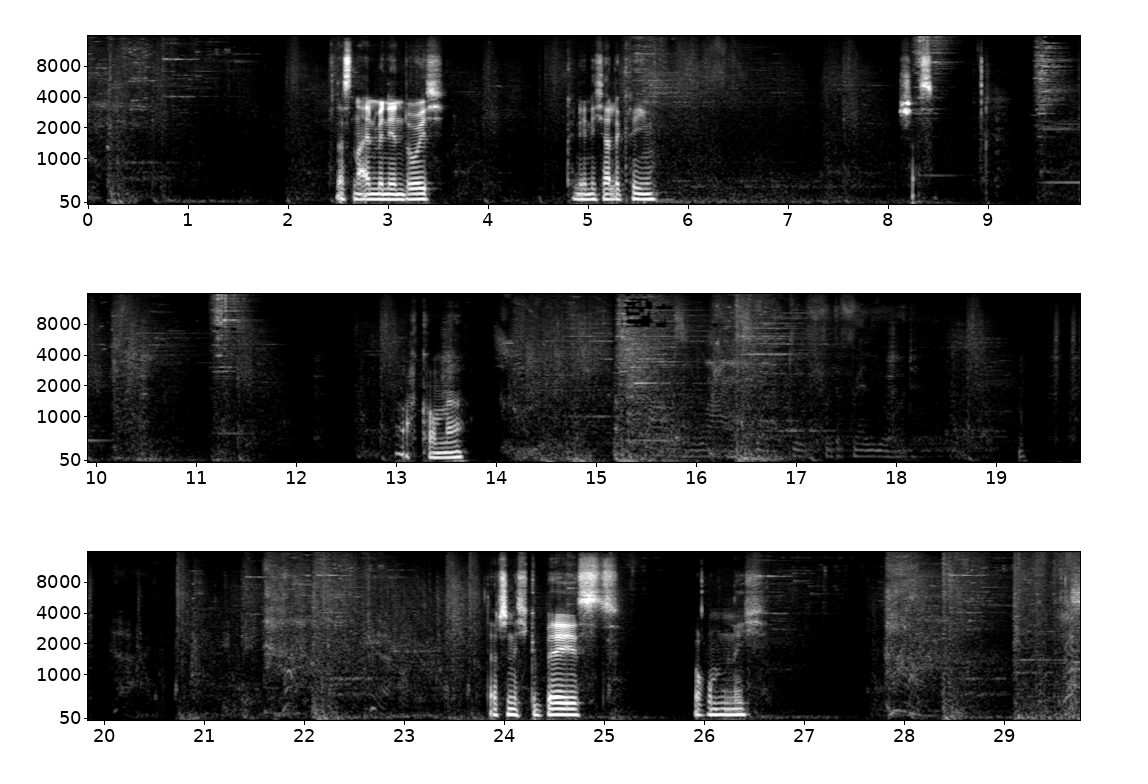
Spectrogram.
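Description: Spell and weapon sound effects from a video game clash and whoosh.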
